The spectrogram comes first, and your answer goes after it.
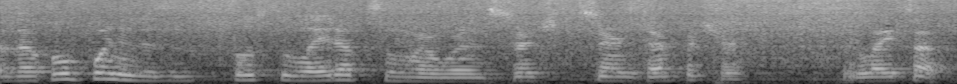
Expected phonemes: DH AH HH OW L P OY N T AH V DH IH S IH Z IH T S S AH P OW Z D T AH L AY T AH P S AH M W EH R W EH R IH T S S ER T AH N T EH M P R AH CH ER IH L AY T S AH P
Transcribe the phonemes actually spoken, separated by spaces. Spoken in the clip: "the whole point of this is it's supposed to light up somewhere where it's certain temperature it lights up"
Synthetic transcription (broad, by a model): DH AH HH OW L P OY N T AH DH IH IH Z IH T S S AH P OW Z T AH L AY T AH P S AH M W EH R W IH R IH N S S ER S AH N T EH M P R AH CH ER IH L AY T S AH P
